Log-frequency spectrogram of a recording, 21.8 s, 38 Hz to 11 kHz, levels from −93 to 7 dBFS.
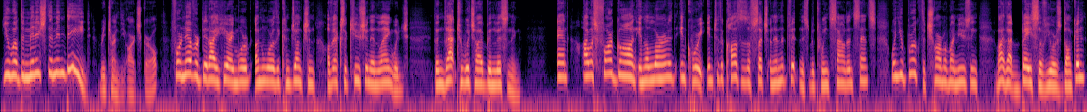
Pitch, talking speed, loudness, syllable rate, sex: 180 Hz, 175 wpm, -18 LUFS, 5.0 syllables/s, male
